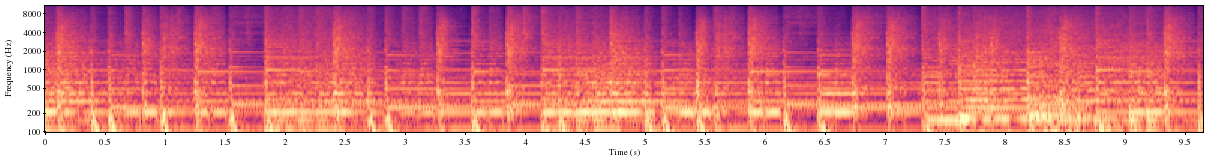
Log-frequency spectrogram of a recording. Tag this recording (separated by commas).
Music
